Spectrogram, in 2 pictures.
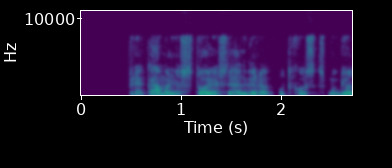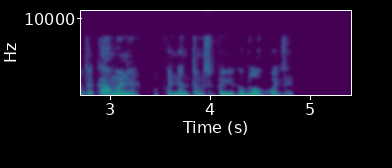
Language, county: Lithuanian, Utena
